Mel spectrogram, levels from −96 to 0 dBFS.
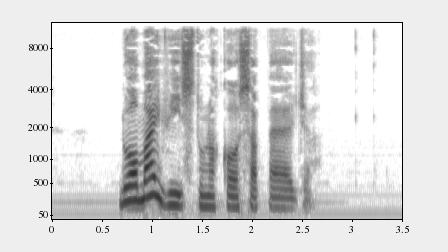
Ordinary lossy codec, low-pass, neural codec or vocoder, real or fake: MP3, 96 kbps; 10.8 kHz; none; real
